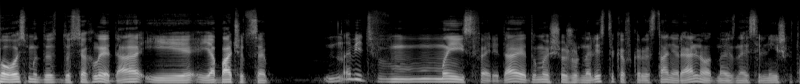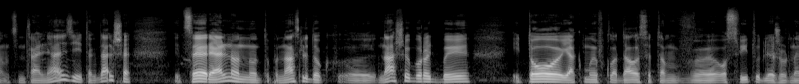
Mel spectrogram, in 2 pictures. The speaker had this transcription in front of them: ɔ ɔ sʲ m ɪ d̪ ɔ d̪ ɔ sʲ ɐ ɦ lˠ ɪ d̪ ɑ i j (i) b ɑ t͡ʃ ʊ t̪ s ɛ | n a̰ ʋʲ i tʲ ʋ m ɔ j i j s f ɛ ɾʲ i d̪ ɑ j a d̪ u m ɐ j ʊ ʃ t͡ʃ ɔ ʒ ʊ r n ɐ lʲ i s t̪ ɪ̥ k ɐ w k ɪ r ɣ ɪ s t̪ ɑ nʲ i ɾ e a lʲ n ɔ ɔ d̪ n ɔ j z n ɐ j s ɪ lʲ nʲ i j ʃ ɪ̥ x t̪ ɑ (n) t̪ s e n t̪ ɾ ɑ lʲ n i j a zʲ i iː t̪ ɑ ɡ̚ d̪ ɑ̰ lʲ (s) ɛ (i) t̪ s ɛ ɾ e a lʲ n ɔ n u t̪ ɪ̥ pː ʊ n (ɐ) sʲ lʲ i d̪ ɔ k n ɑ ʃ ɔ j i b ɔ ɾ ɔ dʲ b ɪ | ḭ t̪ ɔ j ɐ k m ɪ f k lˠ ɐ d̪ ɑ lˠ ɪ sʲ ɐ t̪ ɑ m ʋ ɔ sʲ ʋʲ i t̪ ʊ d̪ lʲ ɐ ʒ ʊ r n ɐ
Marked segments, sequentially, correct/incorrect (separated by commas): incorrect, incorrect, incorrect, correct, incorrect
